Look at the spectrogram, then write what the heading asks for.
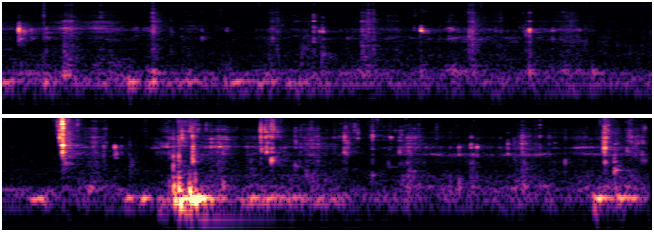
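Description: Close-miked chewing of a Flamin' Hot Cheetos-crusted fried pickle: wet mouth sounds with small crunches and clicks, and a louder smack about four seconds in.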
